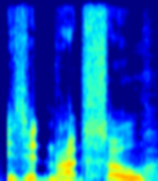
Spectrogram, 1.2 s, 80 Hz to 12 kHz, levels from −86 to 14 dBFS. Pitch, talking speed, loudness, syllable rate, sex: 130 Hz, 205 wpm, -19 LUFS, 3.7 syllables/s, male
